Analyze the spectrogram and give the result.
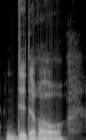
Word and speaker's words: Diderot: Well, you don't pronounce the T. That's usually a sign. – Diderot.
